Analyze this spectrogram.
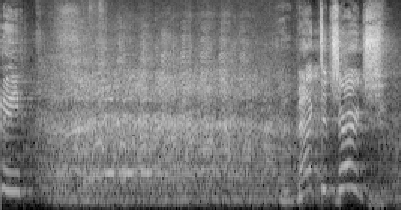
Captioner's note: audience laughing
